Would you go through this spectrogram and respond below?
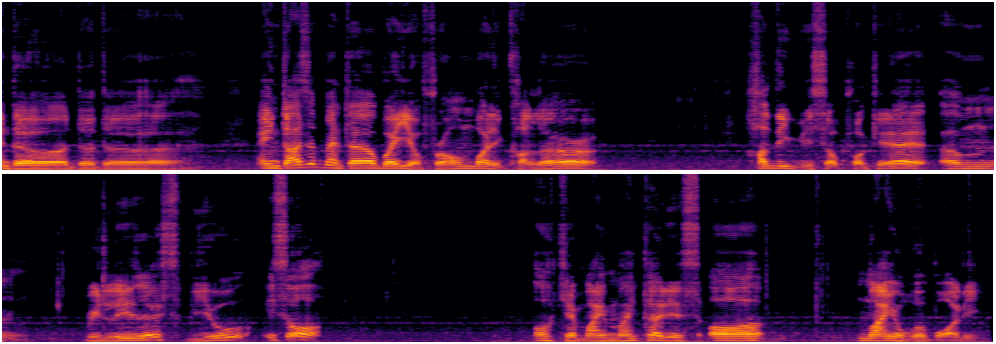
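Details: Ataxic dysarthria in a man living with ataxia that he says worsens over time, with a poor prognosis.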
